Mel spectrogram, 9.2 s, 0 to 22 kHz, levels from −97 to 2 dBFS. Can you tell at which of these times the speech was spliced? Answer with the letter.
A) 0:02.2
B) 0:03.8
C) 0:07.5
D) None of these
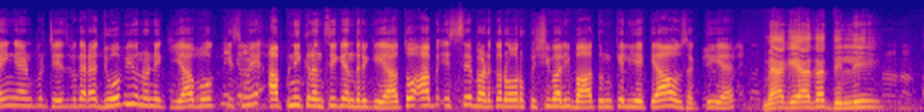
C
